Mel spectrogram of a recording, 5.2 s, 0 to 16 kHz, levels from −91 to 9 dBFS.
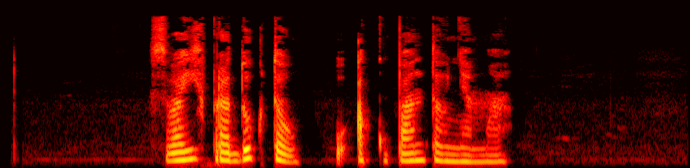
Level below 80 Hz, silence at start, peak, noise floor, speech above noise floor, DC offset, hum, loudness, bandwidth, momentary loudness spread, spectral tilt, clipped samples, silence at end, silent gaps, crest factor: -70 dBFS; 1.15 s; -6 dBFS; -69 dBFS; 44 dB; under 0.1%; none; -27 LUFS; 11.5 kHz; 14 LU; -5.5 dB/octave; under 0.1%; 1.4 s; none; 22 dB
